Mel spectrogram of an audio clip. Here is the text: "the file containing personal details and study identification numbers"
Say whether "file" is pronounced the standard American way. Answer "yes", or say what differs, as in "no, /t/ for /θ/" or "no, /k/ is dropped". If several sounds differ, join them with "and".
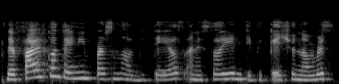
yes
